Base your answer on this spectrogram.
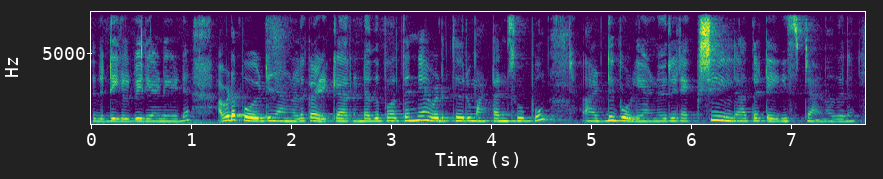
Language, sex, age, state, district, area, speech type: Malayalam, female, 18-30, Kerala, Kannur, rural, spontaneous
